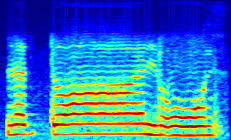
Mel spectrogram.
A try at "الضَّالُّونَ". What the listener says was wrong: اب آپ ضاد کو اور لام کو الگ الگ پڑھ رہی ہیں. الگ نہیں پڑھنا. ضاد کو لام کے ساتھ ملا کر جماؤں کے ساتھ پڑھنا ہے. ضالون.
